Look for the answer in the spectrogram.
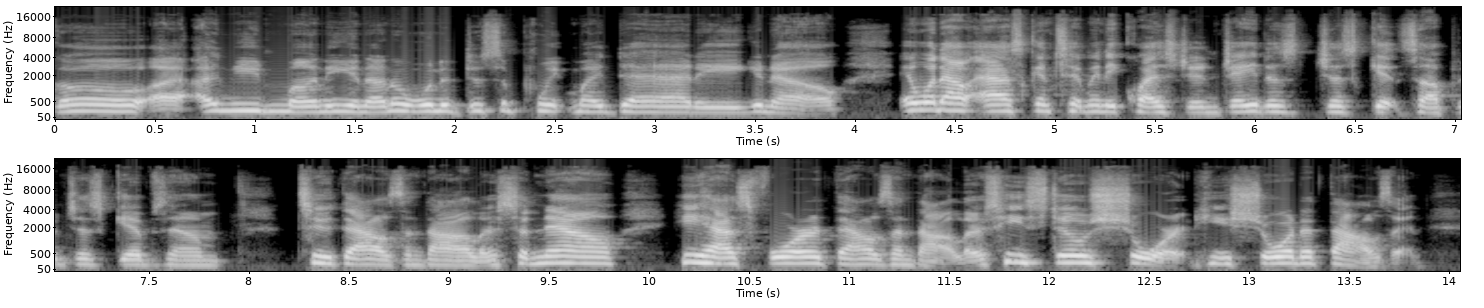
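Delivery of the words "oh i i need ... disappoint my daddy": mock-sad puppy-dog pleading tone. Acting out a man asking Jada for money, imitating a sad puppy-dog plea. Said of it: "looking all sad, puppy dog".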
